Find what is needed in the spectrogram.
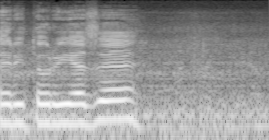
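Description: A man speaking for about a second, then a pause filled with steady outdoor street noise with traffic.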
